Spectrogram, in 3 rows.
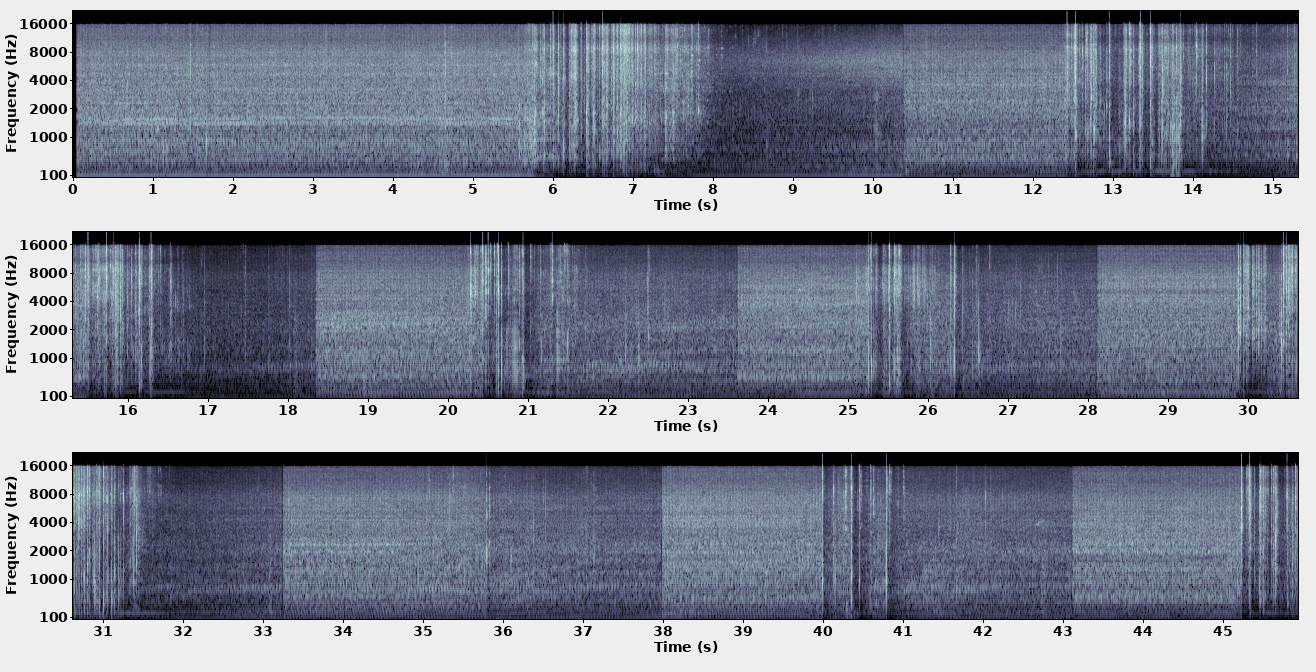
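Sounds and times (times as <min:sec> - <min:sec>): car engine idling: 0:00.0 - 0:45.9
tyre crushing plastic toys: 0:05.5 - 0:08.1, 0:12.4 - 0:17.6, 0:20.2 - 0:22.6, 0:25.0 - 0:27.2, 0:29.8 - 0:31.8, 0:39.9 - 0:41.1, 0:45.2 - 0:45.9.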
